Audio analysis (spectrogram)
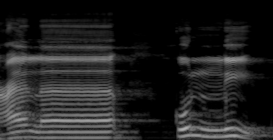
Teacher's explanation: খারাজ জবর আলিফ মাধ্যের মধ্যে এক আলিফ টান হবে আলা কুল্লি লামের উপরে তাসদীদ দুবার উচ্চারণ হবে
